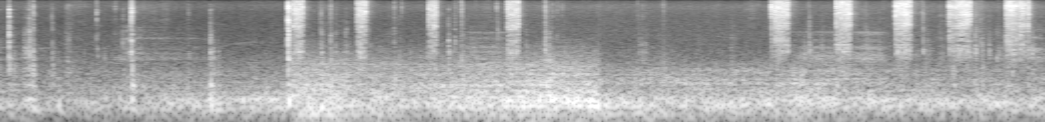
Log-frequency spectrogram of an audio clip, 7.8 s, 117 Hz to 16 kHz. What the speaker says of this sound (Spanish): Con un dado de 10 milímetros vamos a aflojar los 4 tornillos que tiene.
